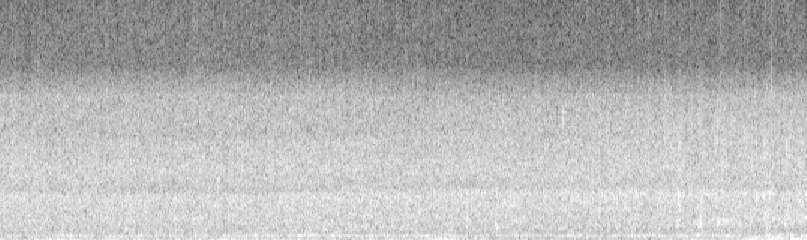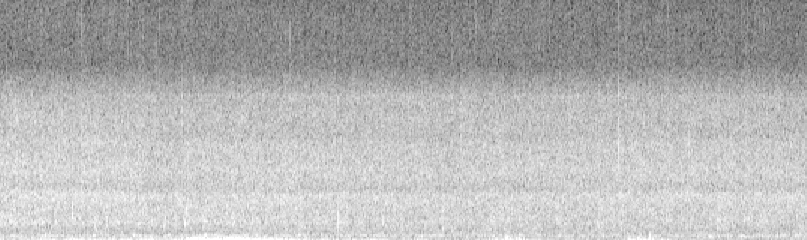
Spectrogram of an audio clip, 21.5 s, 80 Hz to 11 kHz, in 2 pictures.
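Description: Steady rain falling on wet paving and a lawn, with a few low rumbles under it, the loudest about 13 seconds in.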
